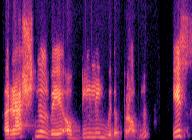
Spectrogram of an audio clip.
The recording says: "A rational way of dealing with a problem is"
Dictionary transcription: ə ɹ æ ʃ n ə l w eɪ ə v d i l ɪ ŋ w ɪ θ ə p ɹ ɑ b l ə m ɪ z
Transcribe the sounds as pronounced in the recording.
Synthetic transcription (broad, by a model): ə ɹ æ ʃ n ə l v eɪ ə v d i l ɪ ŋ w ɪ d ə p ɹ ɑ b l ə m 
